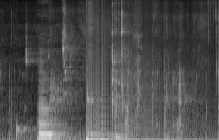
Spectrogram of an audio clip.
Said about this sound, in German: Ich muss erst einen Schluck Wasser trinken gerade.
